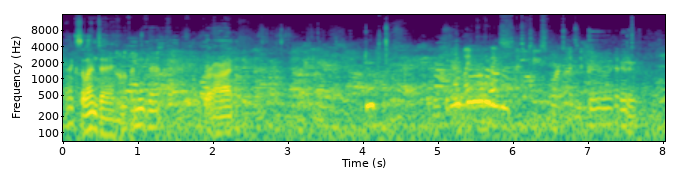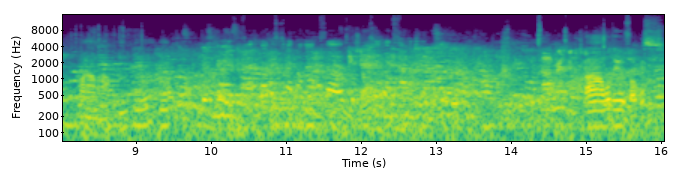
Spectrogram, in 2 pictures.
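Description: Men talk with each other close by.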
